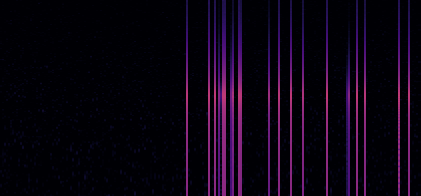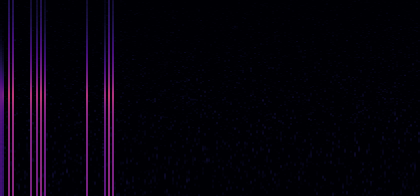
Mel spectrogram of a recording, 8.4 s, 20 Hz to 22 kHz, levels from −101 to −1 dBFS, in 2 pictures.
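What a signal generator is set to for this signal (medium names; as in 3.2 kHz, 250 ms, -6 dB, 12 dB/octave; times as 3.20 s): random clicks 8.3 per s -21.5 dBFS 3.84 s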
